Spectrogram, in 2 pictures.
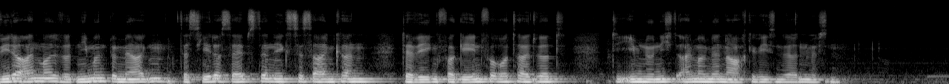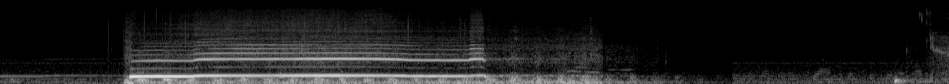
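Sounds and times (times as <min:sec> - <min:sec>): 
speech: 0:00.0 - 0:08.5, 0:10.7 - 0:11.7
loud steam train whistle: 0:10.7 - 0:16.0
steam locomotive chugging: 0:10.7 - 0:16.5.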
